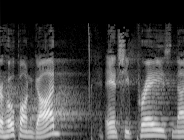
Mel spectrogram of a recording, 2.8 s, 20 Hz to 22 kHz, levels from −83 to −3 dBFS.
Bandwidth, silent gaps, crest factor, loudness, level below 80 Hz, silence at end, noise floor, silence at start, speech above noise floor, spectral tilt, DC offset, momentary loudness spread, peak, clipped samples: 11 kHz; none; 16 dB; -16 LUFS; -56 dBFS; 0 s; -42 dBFS; 0 s; 26 dB; -5.5 dB/octave; under 0.1%; 11 LU; 0 dBFS; under 0.1%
